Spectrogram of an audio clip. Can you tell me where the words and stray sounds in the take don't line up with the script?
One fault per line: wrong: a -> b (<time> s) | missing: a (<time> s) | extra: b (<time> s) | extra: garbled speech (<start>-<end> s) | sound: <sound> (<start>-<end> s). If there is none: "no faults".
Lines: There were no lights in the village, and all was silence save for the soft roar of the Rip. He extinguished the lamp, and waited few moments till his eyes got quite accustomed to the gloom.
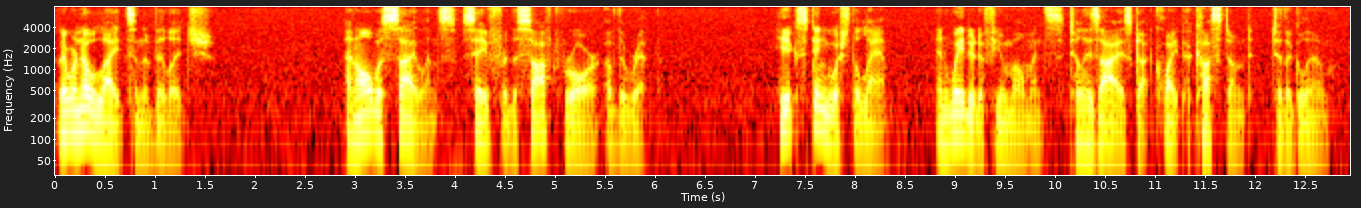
extra: a (9.2 s)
